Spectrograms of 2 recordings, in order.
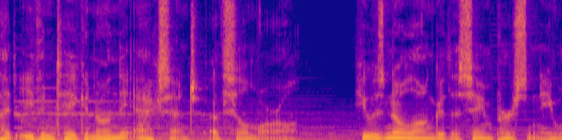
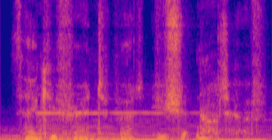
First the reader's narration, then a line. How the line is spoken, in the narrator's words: replied in a hoarse whisper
